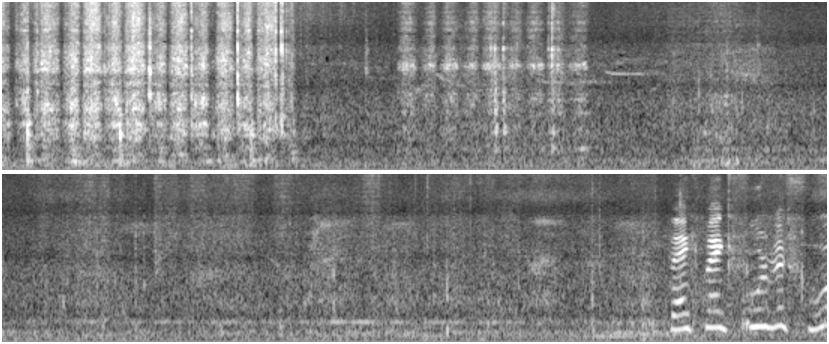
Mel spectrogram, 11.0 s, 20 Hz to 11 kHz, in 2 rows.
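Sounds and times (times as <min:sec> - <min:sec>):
hand saw cutting branch: 0:00.0 - 0:02.0, 0:02.6 - 0:04.0.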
